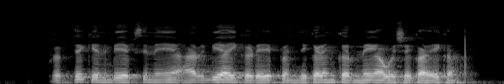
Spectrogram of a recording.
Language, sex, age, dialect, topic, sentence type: Marathi, male, 25-30, Standard Marathi, banking, question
